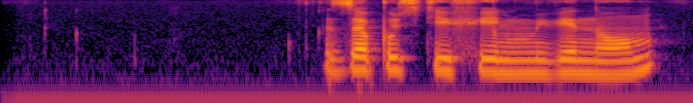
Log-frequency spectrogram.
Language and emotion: Russian, neutral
